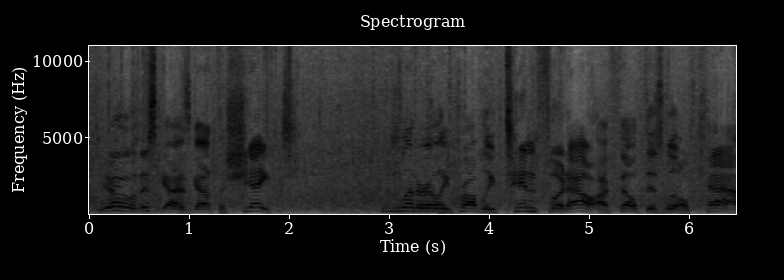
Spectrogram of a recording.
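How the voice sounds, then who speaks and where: Over noticeable background noise, the speaker goes at a moderate pace. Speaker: fishing vlogger. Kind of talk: casual outdoor vlog narration. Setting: outdoors by a waterfall while fishing. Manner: loud, talking over noise.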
